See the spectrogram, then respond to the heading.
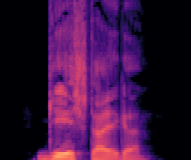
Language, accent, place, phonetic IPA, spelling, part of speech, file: German, Germany, Berlin, [ˈɡeːˌʃtaɪ̯ɡə], Gehsteige, noun, De-Gehsteige.ogg
- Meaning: nominative/accusative/genitive plural of Gehsteig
